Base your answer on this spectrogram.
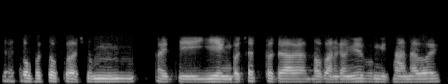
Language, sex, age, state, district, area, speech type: Manipuri, male, 18-30, Manipur, Churachandpur, rural, conversation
